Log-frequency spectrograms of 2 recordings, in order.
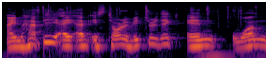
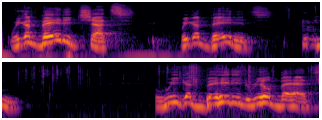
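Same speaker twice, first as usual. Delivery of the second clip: indignant; 3 semitones higher, 5 dB louder than usual. Real, not acted. Reacting to bait pull.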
